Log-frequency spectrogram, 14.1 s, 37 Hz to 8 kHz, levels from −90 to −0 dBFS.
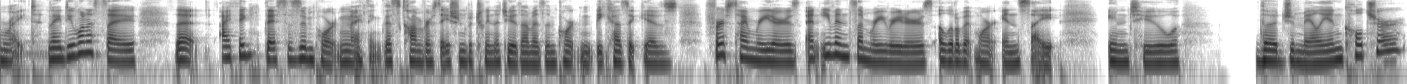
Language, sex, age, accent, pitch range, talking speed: English, female, 10-29, American, 150-185 Hz, 185 wpm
